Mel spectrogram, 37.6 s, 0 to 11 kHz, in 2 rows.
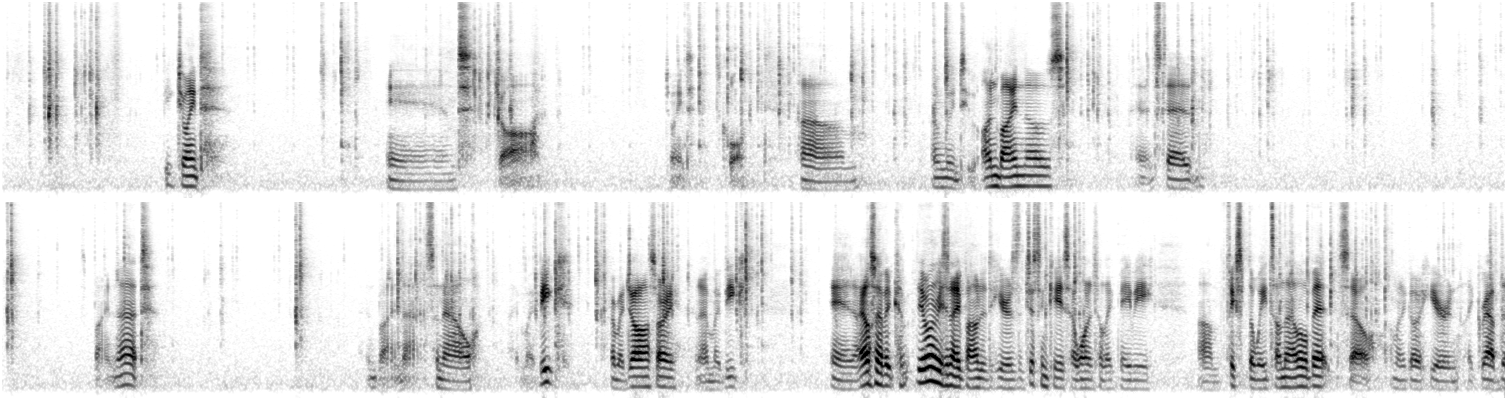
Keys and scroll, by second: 9.6 alt+x, 23.8 alt+x, 32.0 alt+x.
